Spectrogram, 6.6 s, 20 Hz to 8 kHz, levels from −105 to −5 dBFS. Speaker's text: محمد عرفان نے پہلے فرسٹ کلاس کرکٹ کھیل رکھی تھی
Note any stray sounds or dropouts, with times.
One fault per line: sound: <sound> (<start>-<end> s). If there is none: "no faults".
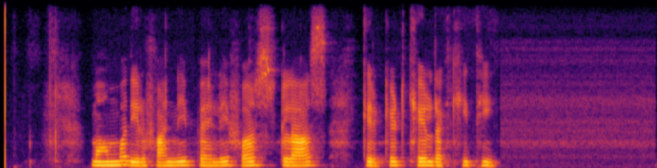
no faults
